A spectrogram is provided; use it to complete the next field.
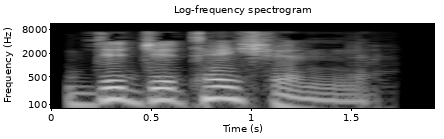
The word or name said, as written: digitation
